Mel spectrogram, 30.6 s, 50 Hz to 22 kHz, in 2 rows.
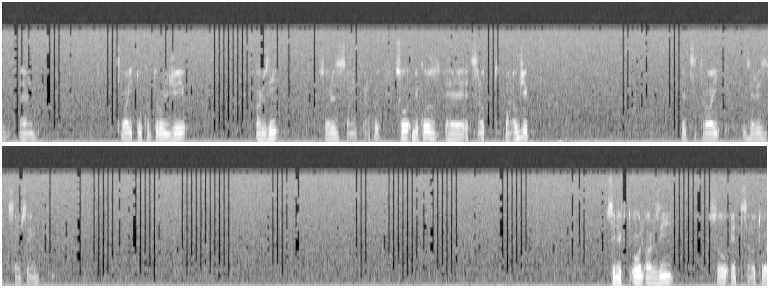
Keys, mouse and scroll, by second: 0.8 a, 1.0 a, 4.0 r, 6.1 middle click, 6.6-11.7 drag, 11.7-19.7 right drag, 19.7-24.0 drag, 20.6 r, 22.8 r, 25.2 a, 26.1 a, 26.8 r.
